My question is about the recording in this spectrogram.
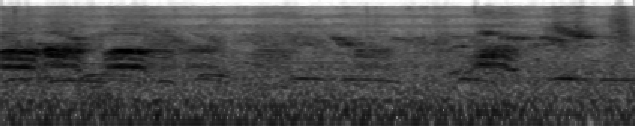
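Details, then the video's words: Crows around trees giving quick hoarse caws, several in a rapid run at the start then scattered single calls, over soft high chirps of other birds. "Crow Sound Crow Ki Awaj"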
